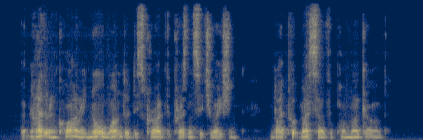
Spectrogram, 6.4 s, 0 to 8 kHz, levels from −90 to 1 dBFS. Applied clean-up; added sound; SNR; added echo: neural separator model SepFormer DNS4.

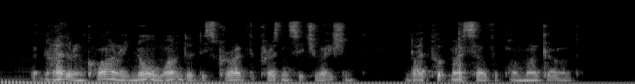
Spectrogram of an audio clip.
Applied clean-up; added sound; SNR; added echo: none; Bass guitar; 9 dB; none.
